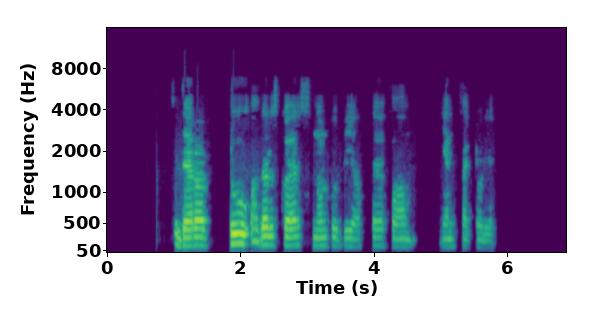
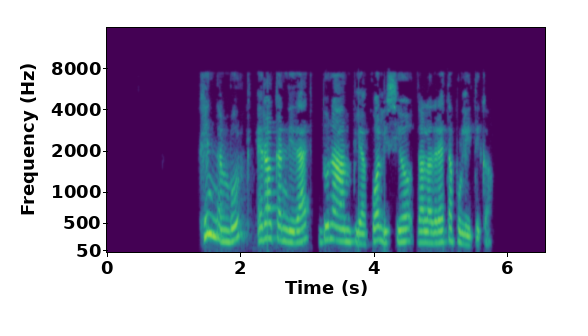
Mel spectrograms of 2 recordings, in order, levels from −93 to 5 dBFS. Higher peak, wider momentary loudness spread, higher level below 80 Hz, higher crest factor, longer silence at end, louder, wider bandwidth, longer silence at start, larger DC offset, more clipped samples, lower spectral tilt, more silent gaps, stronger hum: about the same, 0 dBFS vs -2 dBFS; first, 18 LU vs 8 LU; about the same, -60 dBFS vs -60 dBFS; about the same, 18 dB vs 18 dB; first, 1.15 s vs 0.8 s; about the same, -15 LUFS vs -17 LUFS; second, 6.6 kHz vs 8 kHz; second, 1 s vs 1.4 s; neither; neither; first, -8 dB/octave vs -5.5 dB/octave; first, 3.89-3.96 s, 4.68-4.72 s, 4.79-4.96 s vs 3.09-3.16 s; neither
